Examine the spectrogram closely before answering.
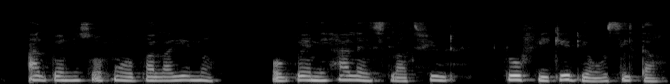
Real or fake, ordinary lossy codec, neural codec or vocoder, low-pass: fake; AAC, 32 kbps; codec, 16 kHz, 8 kbps, FreqCodec, larger model; 7.2 kHz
